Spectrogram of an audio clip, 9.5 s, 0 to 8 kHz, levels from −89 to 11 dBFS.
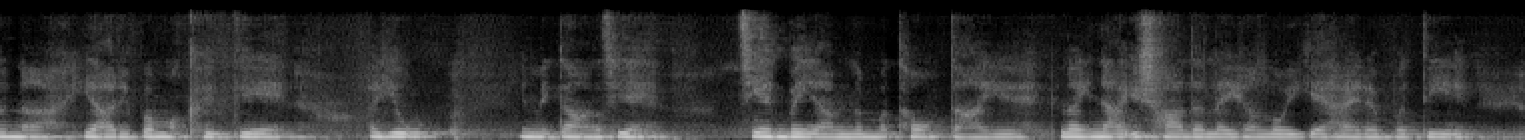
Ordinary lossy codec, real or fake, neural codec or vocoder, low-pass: none; fake; codec, 16 kHz, 1 kbps, X-Codec, WavLM features, trained on Multilingual LibriSpeech; 7.2 kHz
